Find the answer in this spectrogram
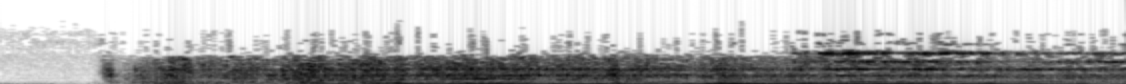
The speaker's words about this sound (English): Oh, thank heavens, here's the ambulance.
